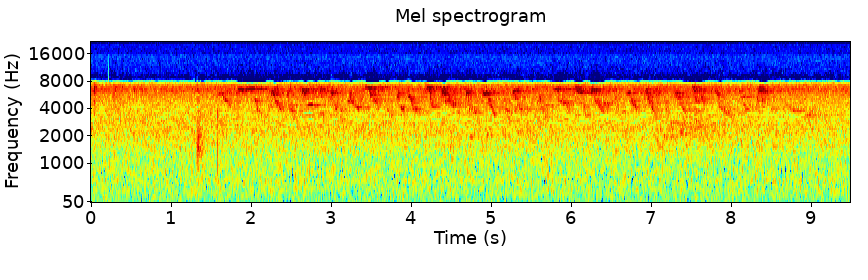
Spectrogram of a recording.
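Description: Faint birdsong: a long run of quick, high, down-slurred notes over a steady outdoor hiss, with one sharp click a little over a second in.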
